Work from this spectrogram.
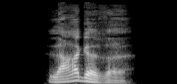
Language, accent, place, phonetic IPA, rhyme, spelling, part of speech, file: German, Germany, Berlin, [ˈlaːɡəʁə], -aːɡəʁə, lagere, verb, De-lagere.ogg
- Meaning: inflection of lagern: 1. first-person singular present 2. first/third-person singular subjunctive I 3. singular imperative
